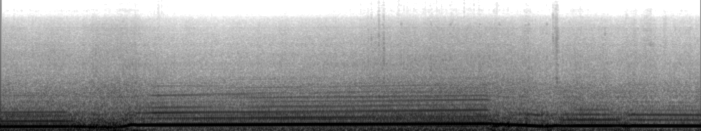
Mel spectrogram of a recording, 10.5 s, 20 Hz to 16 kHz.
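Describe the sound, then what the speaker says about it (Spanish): Engine of a Renault Clio Sport 2.0 16V 182 hp heard from inside while a Seat León comes up behind to overtake, a loud steady drone that rises in pitch with acceleration, holds, then drops back as the revs ease. "ahora ya quiere pasar el León, que pase"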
